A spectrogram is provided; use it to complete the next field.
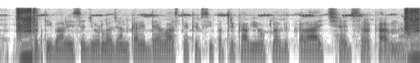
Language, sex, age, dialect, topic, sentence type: Maithili, male, 18-24, Angika, agriculture, statement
